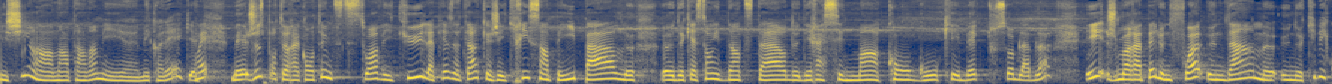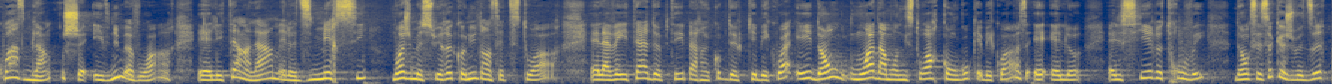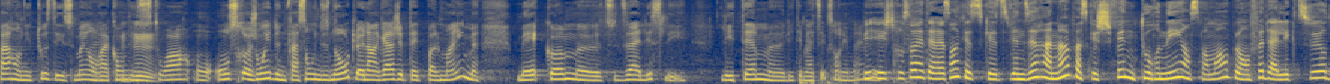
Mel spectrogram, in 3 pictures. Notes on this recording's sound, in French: Cette table-ronde est enregistrée directement de la Capsule, durant le Festival cinéma du monde de Sherbrooke, au printemps 2019.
